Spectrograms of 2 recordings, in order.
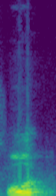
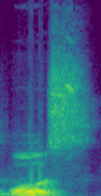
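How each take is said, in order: First: The word ends with a t sound. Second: The word ends with an s sound. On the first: The speaker calls it right. "We are pronouncing it as oth" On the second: The speaker calls it wrong. "why we are not pronouncing here number two as os?"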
